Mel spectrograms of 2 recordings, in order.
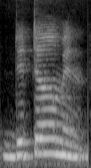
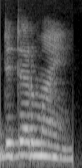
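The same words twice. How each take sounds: First: डिटरमिन ending in a short "min"; डिटरमिन said "di-ter-min"; correct determine. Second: डिटरमाइन ending in "mine"; डिटरमाइन said "deter-mine", the common mistake; डिटरमाइन with a long "ai" at the end; wrong determine. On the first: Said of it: "लेकिन इसे क्या कहते हैं". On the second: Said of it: "इसे डिटरमाइन नहीं कहते हैं". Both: Shown as a demonstration.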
